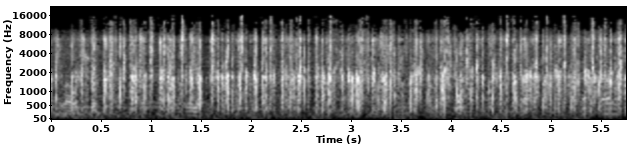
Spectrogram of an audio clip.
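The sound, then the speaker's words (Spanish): Sustained applause from a group after the Jarilla wildfire in Extremadura was stabilized, many hands clapping in a dense, steady patter that holds at an even loudness throughout without breaks. “Aplausos después de que se haya logrado estabilizar el incendio de Jarilla tras 17.000 hectáreas, 170 kilómetros de perímetro y 11 días de absoluto terror.”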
